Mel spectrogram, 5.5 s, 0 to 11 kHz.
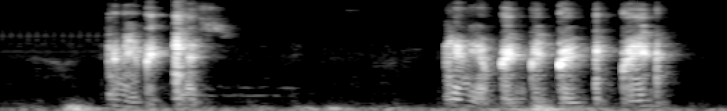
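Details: A 2-year-old female Congo African grey parrot mimics human speech in two bursts of clipped, word-like syllables with a nasal, slightly raspy tone, separated by a short pause.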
